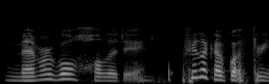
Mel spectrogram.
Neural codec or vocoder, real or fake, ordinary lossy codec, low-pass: codec, 16 kHz in and 24 kHz out, 1 kbps, XY-Tokenizer; fake; MP3, 24 kbps; 7.2 kHz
